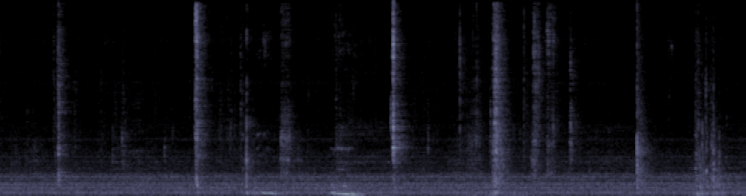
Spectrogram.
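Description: Close-miked eating of corn on the cob: sharp wet mouth clicks and smacks about once a second, with a couple of brief low hums near the middle.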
